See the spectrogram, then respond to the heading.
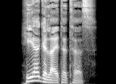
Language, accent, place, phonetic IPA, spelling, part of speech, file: German, Germany, Berlin, [ˈheːɐ̯ɡəˌlaɪ̯tətəs], hergeleitetes, adjective, De-hergeleitetes.ogg
- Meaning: strong/mixed nominative/accusative neuter singular of hergeleitet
